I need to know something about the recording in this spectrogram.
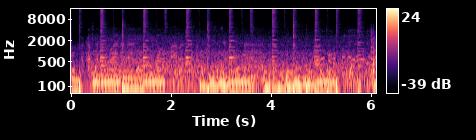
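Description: Music with a steady beat and a bass line moving in steps between held notes.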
